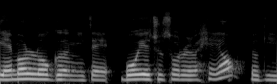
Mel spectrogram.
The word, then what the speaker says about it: malloc: 이제 emalloc 이라는 함수를 사용합니다. 이제 뭐 멀록이라고도 읽는다고 하는데 제가 1학년 때 교수님이 멀록이라고 읽지 말라고 해서 여러분들 emalloc이라고 기억해 두세요.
